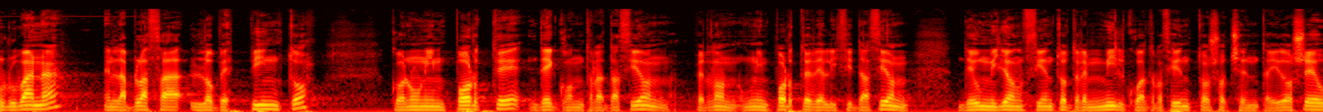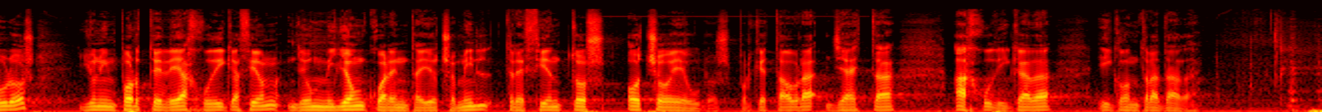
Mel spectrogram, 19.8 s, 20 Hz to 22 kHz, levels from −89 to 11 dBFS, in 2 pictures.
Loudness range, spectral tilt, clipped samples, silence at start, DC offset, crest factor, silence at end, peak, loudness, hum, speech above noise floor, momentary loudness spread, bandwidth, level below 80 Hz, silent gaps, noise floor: 4 LU; -5.5 dB/octave; under 0.1%; 0 s; under 0.1%; 22 dB; 0 s; -6 dBFS; -27 LUFS; none; 24 dB; 11 LU; 15.5 kHz; -40 dBFS; none; -50 dBFS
